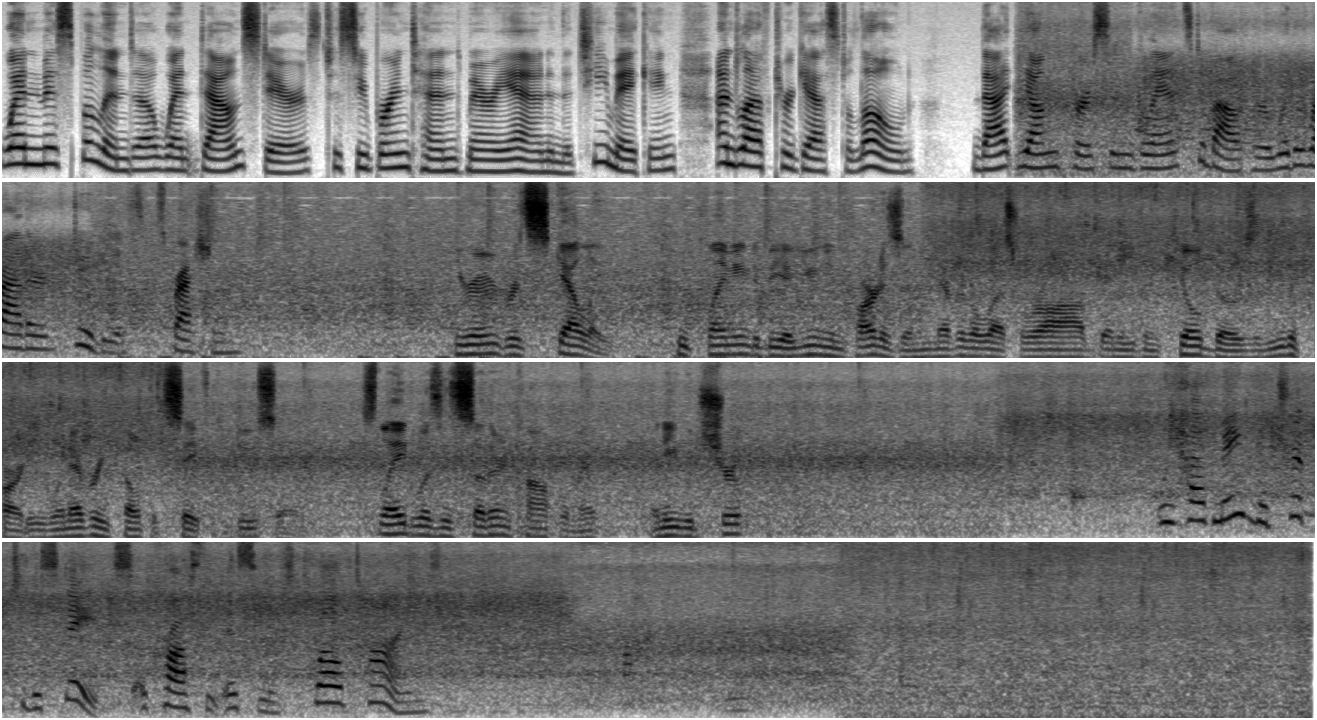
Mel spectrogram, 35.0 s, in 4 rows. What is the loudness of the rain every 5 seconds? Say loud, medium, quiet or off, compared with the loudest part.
off, loud, loud, loud, loud, loud, loud.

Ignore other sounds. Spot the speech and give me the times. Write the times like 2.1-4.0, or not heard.
0.0-10.4, 11.8-22.5, 25.2-29.2.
